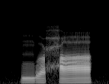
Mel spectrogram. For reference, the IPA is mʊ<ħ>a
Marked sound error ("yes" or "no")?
no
